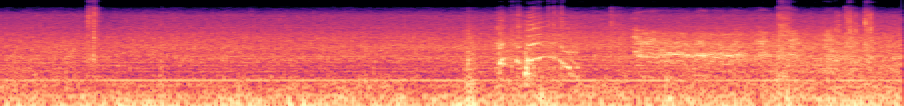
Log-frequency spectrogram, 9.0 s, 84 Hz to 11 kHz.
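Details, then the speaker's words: VW B5 Passat GLS wagon 1.8T, after high-flow exhaust manifold upgrade, first start: even low idle rumble with turbo audible, slight smoke off the downpipe, no ticking or puffing; runs smoothly, no exhaust leak. "Oh, you can hear that turbo up. A little bit of smoke off the downpipe for my greasy hand."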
